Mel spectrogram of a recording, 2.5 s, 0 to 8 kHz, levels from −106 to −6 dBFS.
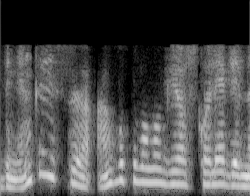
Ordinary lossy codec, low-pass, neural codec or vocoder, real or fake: AAC, 16 kbps; 7.2 kHz; none; real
